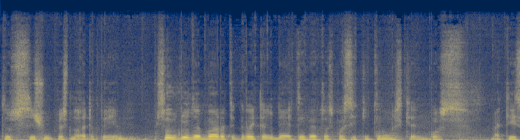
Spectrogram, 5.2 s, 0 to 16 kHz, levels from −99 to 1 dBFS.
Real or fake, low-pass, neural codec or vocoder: fake; 14.4 kHz; codec, 44.1 kHz, 2.6 kbps, DAC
